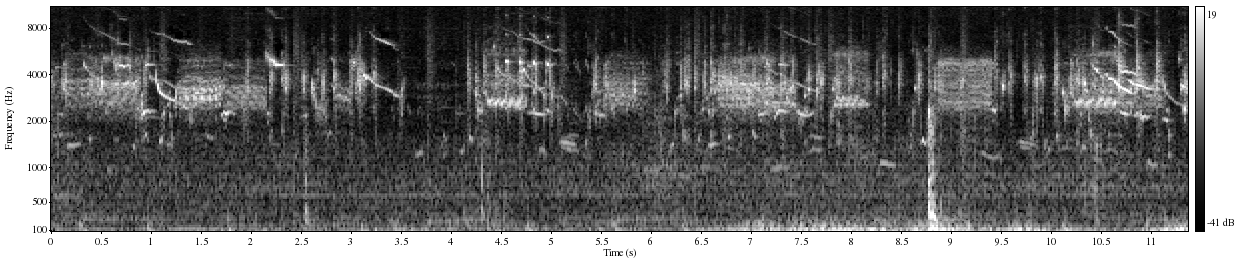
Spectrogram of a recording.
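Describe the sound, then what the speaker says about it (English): Many birds chirp and trill steadily outdoors by the Yellowstone River, overlapping calls at moderate distance over a low rumble of wind or flowing water. "Do you hear those birds?"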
